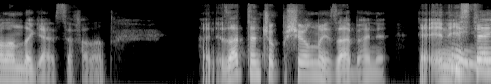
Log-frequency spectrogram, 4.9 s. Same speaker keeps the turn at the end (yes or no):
yes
